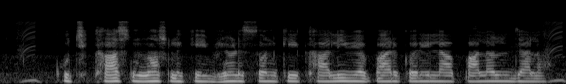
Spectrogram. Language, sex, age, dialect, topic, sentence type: Bhojpuri, female, 18-24, Southern / Standard, agriculture, statement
